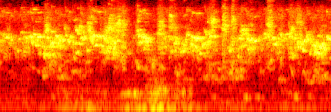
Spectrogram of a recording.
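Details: Budgerigar flock in an aviary giving constant high chirping and warbling, a brief dip in volume near the middle, then the chatter continues at full strength.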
